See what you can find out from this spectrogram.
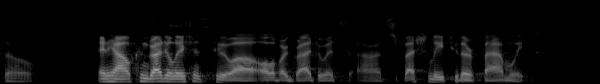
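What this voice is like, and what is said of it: Slightly off, allergy-affected voice. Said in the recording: “my voice is a little bit off. I've been hit with a severe case of allergies”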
